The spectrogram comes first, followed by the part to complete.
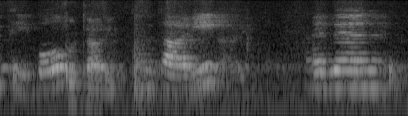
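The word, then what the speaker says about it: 二人: The pronunciation is interesting because if it's one person, you pronounce this hitori. If it's 2 people, Futari.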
